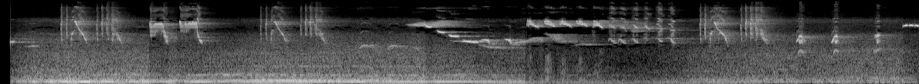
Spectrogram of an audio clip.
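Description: Tickell's blue flycatcher giving thin, very high chirps and a burst of quick, sliding metallic notes midway, over a low engine-like rumble that fades out.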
